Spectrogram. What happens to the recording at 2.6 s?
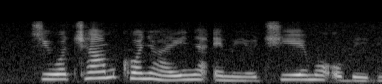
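At 2.6 s, as across the whole clip, noise suppressor artifacts are present. The suppressor pulls bands it judges to be steady noise down by about 12 dB, so the residual room noise dips in gaps and returns under speech.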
